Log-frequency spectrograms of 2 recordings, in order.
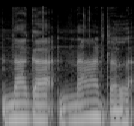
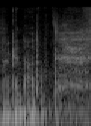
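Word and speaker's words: Naganadel: And the final one is a Naga Nadel. Now, I pronounce this in the German, with the German pronunciation, Nadel meaning needle, and Naga, which has links, I think, back to sort of Oriental sort of mythology.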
